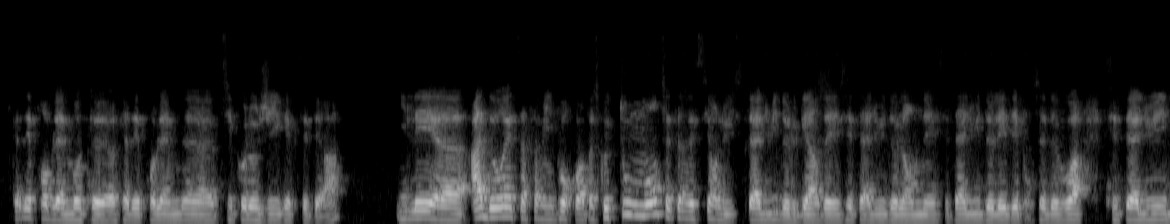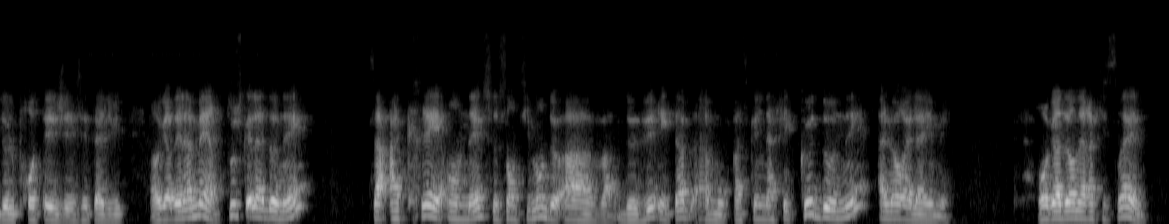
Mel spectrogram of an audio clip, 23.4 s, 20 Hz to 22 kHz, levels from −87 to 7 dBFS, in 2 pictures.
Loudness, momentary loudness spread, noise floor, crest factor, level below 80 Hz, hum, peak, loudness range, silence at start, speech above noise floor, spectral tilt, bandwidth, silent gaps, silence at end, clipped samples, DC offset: -28 LUFS; 11 LU; -77 dBFS; 18 dB; -76 dBFS; none; -10 dBFS; 4 LU; 0.15 s; 50 dB; -9 dB/octave; 4.4 kHz; none; 0.25 s; under 0.1%; under 0.1%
